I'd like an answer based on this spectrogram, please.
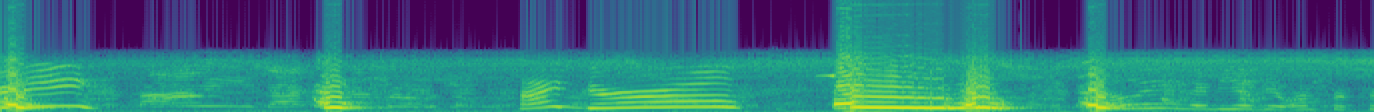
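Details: Female coonhound vocalizing at home as people greet the dogs; a string of short, bending yodel-like bays and one longer drawn-out howl, with a woman speaking between them.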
